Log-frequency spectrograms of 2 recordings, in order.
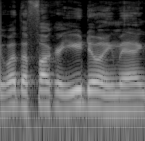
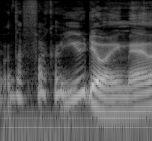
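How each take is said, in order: First: Said in the usual way. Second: Mock gamer. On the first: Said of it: "I'm not good enough to say". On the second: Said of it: "they're gonna be like".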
